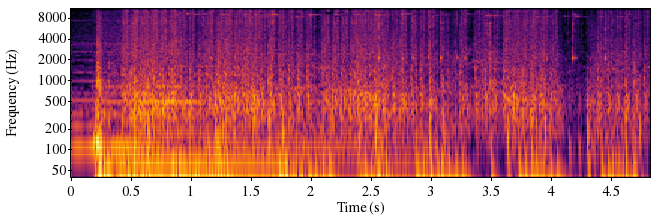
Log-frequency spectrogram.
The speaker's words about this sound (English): So they slow down, which is exactly what the lawmen waiting in the bushes had planned. And then, so many bullets.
